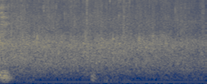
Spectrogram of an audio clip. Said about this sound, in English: So I'll stop right there for some claps.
